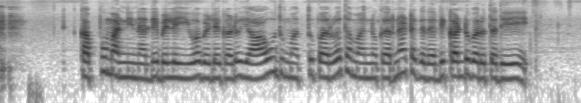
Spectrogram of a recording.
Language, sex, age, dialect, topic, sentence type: Kannada, female, 18-24, Coastal/Dakshin, agriculture, question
